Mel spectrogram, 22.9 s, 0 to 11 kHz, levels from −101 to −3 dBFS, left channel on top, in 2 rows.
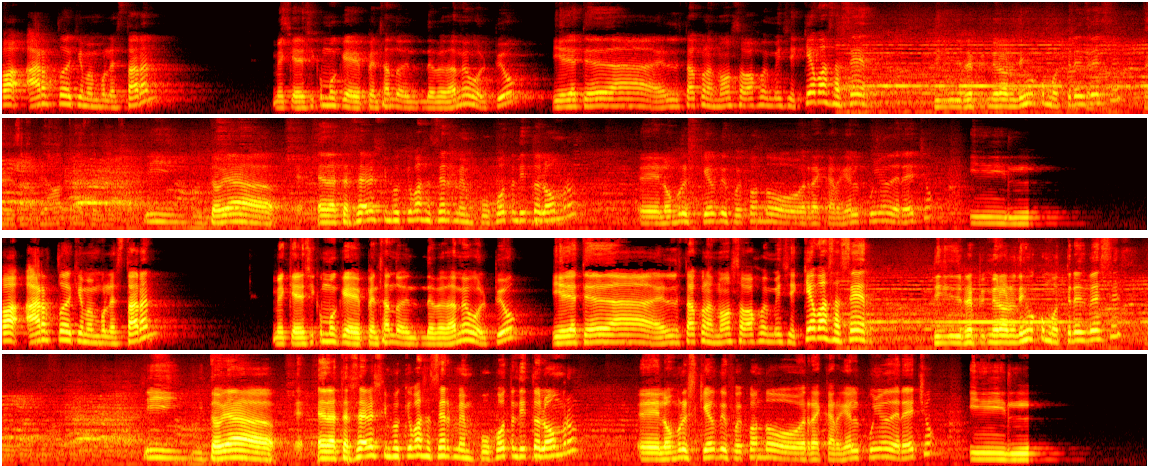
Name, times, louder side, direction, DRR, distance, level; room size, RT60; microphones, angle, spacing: voice 1, 0.0-1.6 2.7-5.2 5.5-8.7 9.3-11.2 12.9-17.2 17.8-20.8 21.1-21.7, right 9 dB, 80° right, 0.3 m, -27 dB
sound 1, 8.3-21.1, right 2 dB, 15° right, 1.0 m, -40 dB
voice 2, 10.6-11.1 11.4-12.8, left 4 dB, 55° left, 0.6 m, -47 dB
9.6 x 5.6 x 7.8 m
head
